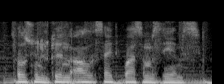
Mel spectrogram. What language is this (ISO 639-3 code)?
kaz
